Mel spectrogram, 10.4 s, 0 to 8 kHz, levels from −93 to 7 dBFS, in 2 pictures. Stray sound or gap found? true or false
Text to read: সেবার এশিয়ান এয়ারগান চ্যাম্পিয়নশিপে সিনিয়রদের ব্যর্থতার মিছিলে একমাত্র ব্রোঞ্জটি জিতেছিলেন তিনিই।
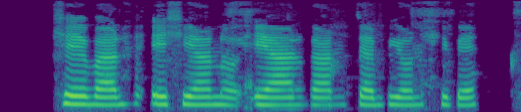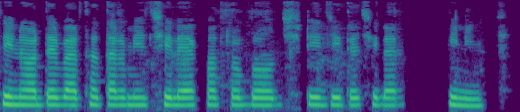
false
